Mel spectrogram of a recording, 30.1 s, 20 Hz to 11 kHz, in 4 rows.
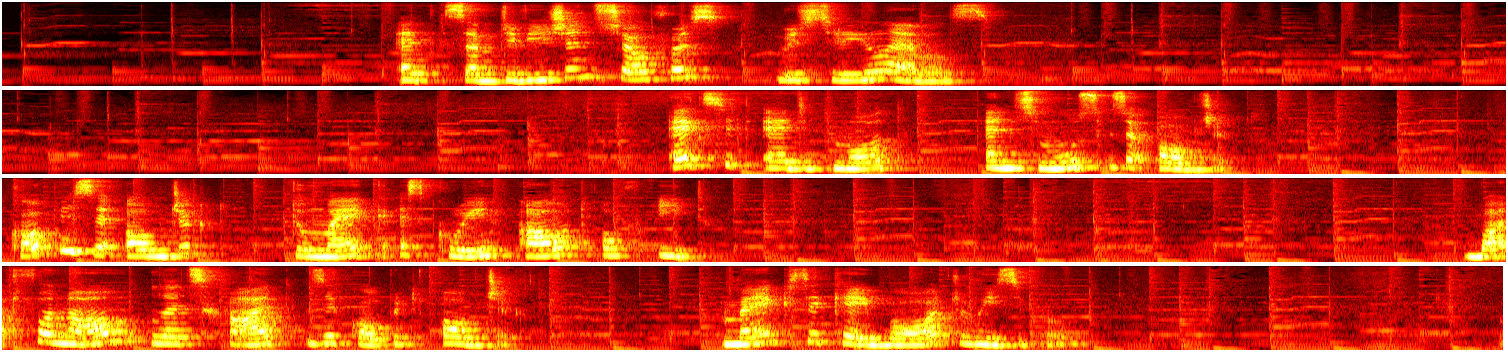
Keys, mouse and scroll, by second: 2.9 click, 4.3-6.4 drag, 8.1 click, 8.9 click, 10.4 Tab, 12.3 right click, 18.9 shift+d, 21.2 click, 23.0 click, 25.0 click, 27.1 click, 28.5 click, 29.7 s.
